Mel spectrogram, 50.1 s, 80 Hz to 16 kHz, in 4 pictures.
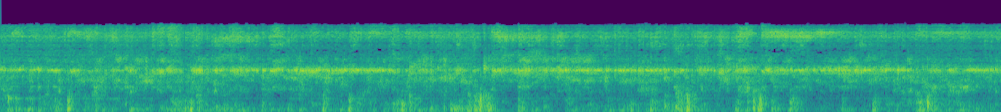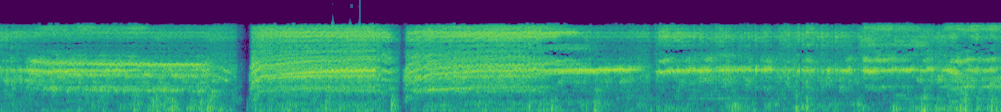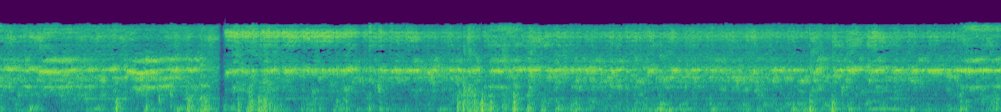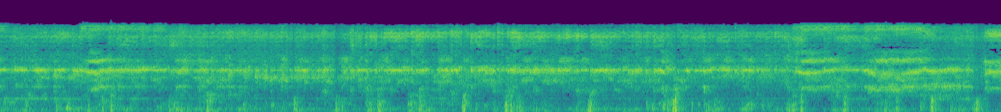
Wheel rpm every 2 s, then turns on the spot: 230, 230, 230, 230, 230, 230, 220, 170, 160, 200, 230, 230, 230, 230, 230, 230, 230, 230, 230, 230, 230, 230, 230, 230, 220.
none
